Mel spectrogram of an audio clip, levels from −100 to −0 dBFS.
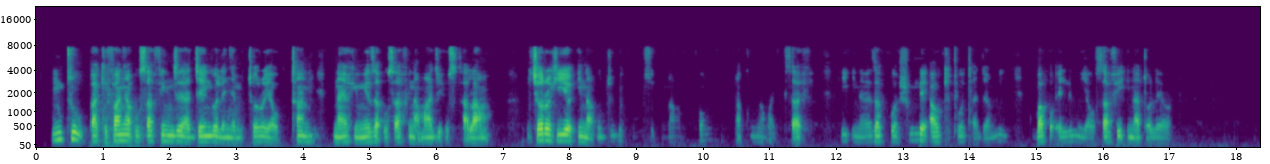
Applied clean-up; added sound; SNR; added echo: neural mask model DeepFilterNet 3.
